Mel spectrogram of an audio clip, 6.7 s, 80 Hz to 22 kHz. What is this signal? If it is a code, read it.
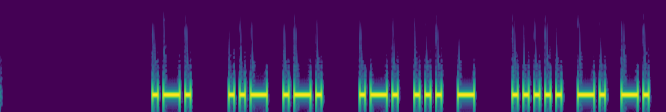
Morse code, heard as a keyed tone, about 22 wpm, 700 Hz. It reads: R UR RST 5NN
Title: Speed-Racing Common QSO Phrases Encore - 22wpm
